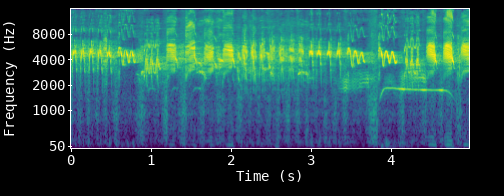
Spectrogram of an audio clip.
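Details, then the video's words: Asian pied starling of Javanese origin singing a song full of imitations of caladi and kapas tembak birds; a rapid stream of high chirps, trills and whistled notes, ending with a long, steady whistle held for nearly a second. "Burung Jalak Suren Full Suara Kapas TembaK"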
